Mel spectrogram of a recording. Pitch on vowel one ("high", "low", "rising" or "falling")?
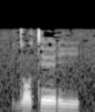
low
